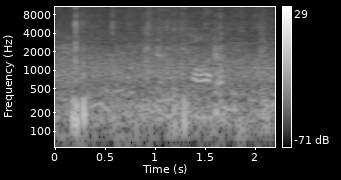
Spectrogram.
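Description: A soccer ball kicked on a grass pitch: a couple of sharp knocks just after the start, over quiet open-field ambience, with a faint distant shout about one and a half seconds in.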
